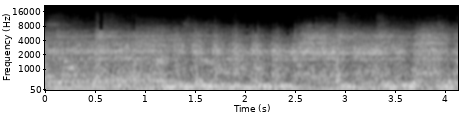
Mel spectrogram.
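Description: Thrash metal band playing live at full volume: distorted electric guitars, bass and drums in a steady, unbroken wall of sound.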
